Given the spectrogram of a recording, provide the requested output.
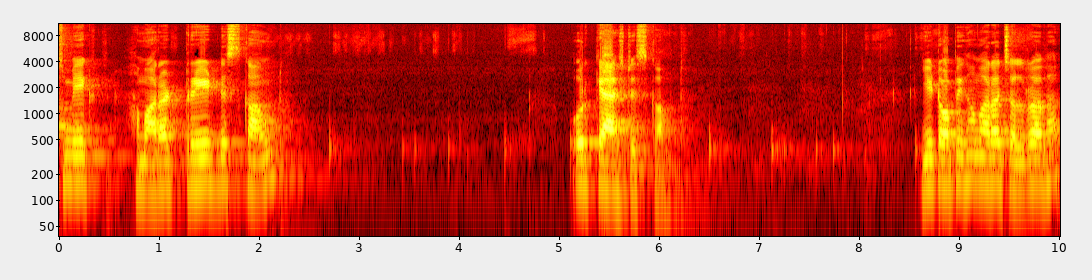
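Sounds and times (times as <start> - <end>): marker pen writing on whiteboard: 1.1 - 5.4, 6.2 - 9.2.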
